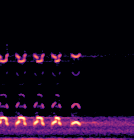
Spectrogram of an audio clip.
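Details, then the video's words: Osprey calling at a Montana nest during a new male's sky dance and fish delivery to his mate: five sharp whistled chirps, rapidly repeated, fading into faint background hum. "new male Osprey sky dances and brings Iris a fish"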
